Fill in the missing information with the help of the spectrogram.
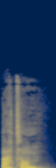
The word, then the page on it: baton: British English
